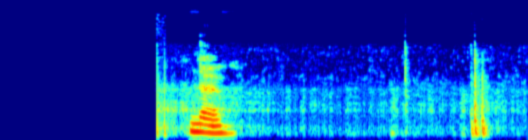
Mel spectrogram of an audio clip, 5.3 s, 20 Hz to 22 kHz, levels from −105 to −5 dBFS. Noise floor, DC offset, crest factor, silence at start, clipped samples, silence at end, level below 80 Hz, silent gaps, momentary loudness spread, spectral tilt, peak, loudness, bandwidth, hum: -62 dBFS; under 0.1%; 22 dB; 1.55 s; under 0.1%; 0.4 s; -74 dBFS; none; 27 LU; -7.5 dB/octave; -8 dBFS; -25 LUFS; 7.8 kHz; none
